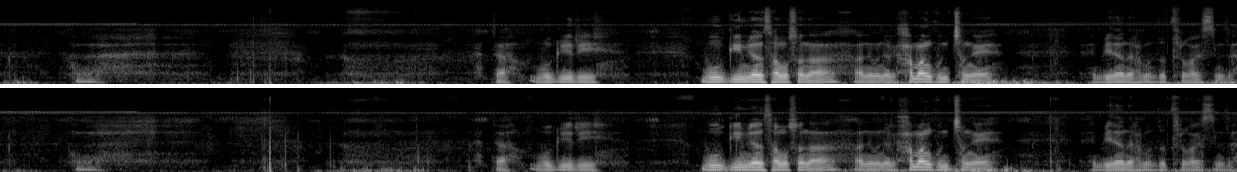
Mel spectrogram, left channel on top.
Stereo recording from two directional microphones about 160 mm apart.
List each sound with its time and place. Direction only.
0.7 s cricket: 20° left (ahead or behind)
4.8 s cricket: 20° left (ahead or behind)
7.0 s speech: 25° left (ahead or behind)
